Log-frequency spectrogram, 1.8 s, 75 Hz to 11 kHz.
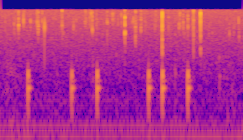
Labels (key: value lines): label: biophony, knock croak
recorder: SoundTrap 300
